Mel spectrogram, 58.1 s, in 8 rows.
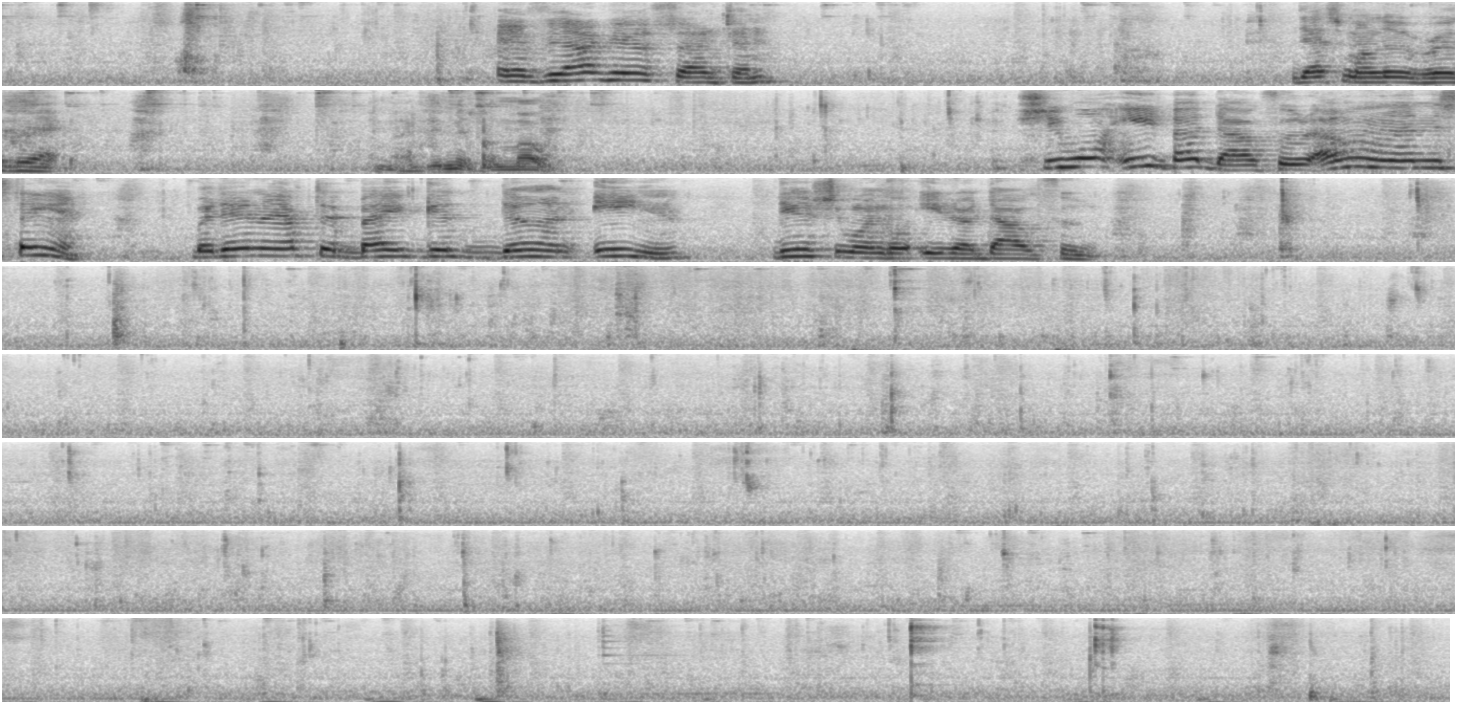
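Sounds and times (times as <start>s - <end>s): chewing clicks and smacks: 11.1s - 12.3s, 26.2s - 53.7s.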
